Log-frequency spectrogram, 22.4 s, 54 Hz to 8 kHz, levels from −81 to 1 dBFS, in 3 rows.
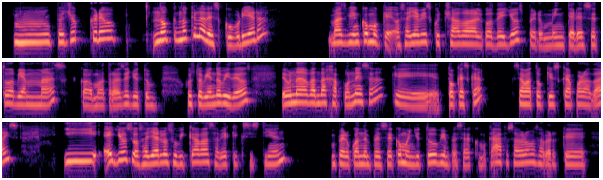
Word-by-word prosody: Mm, 225 +1 +3
pues 230 -1 +2
yo 285 +3 -2
creo, 295 +2 +2 0.4
no 275 +5 +6
no 305 +3 +3
que 400 - +2
la 360 - +7
descubriera, 215 - +3 0.8
más 220 -1 +2
bien 225 +1 +2
como 235 -4 +3
que - - -1
o - - -2
sea, 200 +2 -1
ya 220 - +5
había 230 +1 +2
escuchado 200 -3 -1
algo 190 -1 0
de 190 - -1
ellos, 230 +9 0
pero 185 -10 -5
me 170 +2 -6
interesé 180 0 -2
todavía 190 -1 0
más 180 +8 -3
como 170 0 -3
a 170 - -6
través 175 - -2
de 200 - -2
YouTube, 175 -2 -5 0.3
justo 200 -1 0
viendo 190 +3 +3
videos 200 +6 +3 0.4
de - - +3
una 220 +1 +5
banda 220 0 +3
japonesa 230 - -1
que 175 - -3
toca 190 0 +1
Ska, - - -2
que - - -31 0.3
se 200 - 0
llama 195 0 +5
Tokyo 190 0 -2
Ska 185 -1 -1
Paradise, 215 - -1 0.5
y 250 - +2
ellos, 270 +4 +3
o - - +4
sea, 195 0 0
ya 210 +2 +5
los 225 0 0
ubicaba, 225 +4 0
sabía 190 -3 -5
que 195 - -13
existían, 210 +7 -6 0.6
pero 195 -2 +2
cuando 195 0 +1
empecé 190 +1 -3
como 220 -2 +1
en 185 - -4
YouTube 215 +4 0
y 215 - +2
empecé 175 -2 -7
como 165 -1 -14
que, - - -8
ah, 225 - +1
pues 215 -1 -6
ahora 210 +1 0
vamos 225 -1 -4
a 195 - -4
ver - - -5
qué 185 0 -4
205 Hz, 200 wpm, -23 LUFS, 185-230 Hz, 0.8 s, la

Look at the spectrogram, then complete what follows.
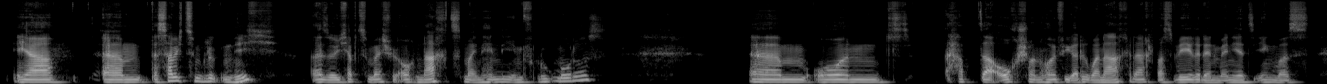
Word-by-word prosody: Ja, 110 -1 +6 0.4
ähm, 110 -1 +3
das 110 +5 +2
habe 165 +1 +6
ich 165 - -4
zum 145 -3 0
Glück 145 +1 -2
nicht. 125 - -1 0.3
Also 110 0 0
ich 105 0 0
habe 120 -1 -2
zum 110 - -4
Beispiel 115 +1 -2
auch 110 0 -1
nachts 110 +5 +1
mein 105 -4 -2
Handy 115 +1 -2
im 110 +1 -3
Flugmodus. 150 - -3 1.5
Ähm, 110 -2 +2
und 110 -1 0 0.3
habe 115 -2 -4
da - - +4
auch 115 +2 +1
schon 110 -2 -2
häufiger 115 -2 0
drüber 105 -2 0
nachgedacht. 110 +2 -1
Was 100 0 -4
wäre 110 +1 +2
denn, 100 -2 -1
wenn 95 +2 -3
jetzt 100 0 -2
irgendwas, 100 0 -4
110 Hz, 155 wpm, -30 LUFS, 105-115 Hz, 1.5 s, Ja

